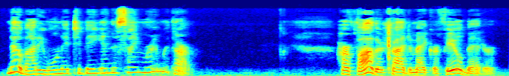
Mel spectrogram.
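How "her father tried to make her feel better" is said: plain reading voice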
